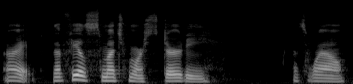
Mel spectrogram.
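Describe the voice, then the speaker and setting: Speaking slowly in a slightly low voice, a woman chats casually with her live-stream viewers as she builds and paints miniature models. Her remarks are loose and informal, often half muttered to herself, while music plays softly behind her.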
